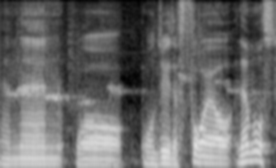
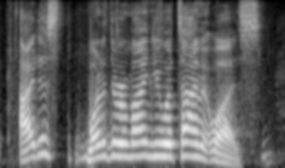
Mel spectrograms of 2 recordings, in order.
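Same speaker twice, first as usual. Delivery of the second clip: very high, loud yell calling out; 12 semitones higher than usual. Speaker breaks off a conversation to yell upstairs to their son, yelling upstairs. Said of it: "I'm yelling upstairs to my son".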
